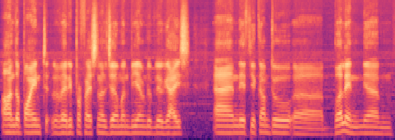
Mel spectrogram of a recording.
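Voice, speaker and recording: A man's voice: medium pitch, little pitch movement, moderate pace, a bit bright, faint music behind. A man answering a street interview, hesitant and searching for words with many fillers.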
